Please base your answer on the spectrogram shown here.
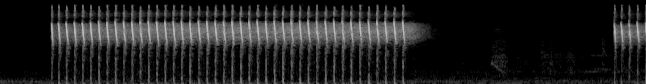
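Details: Female bar-winged prinia (ciblek gunung) calling males, played as a lure to make other birds call: a long rapid trill of high, sharp ticking notes about four per second for three and a half seconds, then silence and a second trill starting.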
